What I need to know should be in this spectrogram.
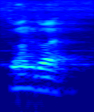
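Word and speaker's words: dvandva: Dwand that V is messes with me. It's pronounced as a W.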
